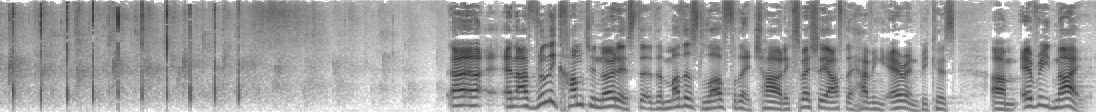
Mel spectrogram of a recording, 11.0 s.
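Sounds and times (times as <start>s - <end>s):
audience round of applause: 0.0s - 4.2s
speech: 4.5s - 10.9s.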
